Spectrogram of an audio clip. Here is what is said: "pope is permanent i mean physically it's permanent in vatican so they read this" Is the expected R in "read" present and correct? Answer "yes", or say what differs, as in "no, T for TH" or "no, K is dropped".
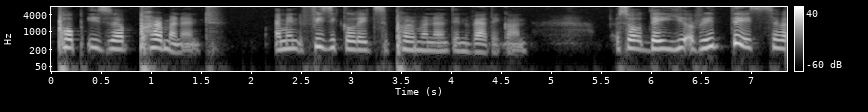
yes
